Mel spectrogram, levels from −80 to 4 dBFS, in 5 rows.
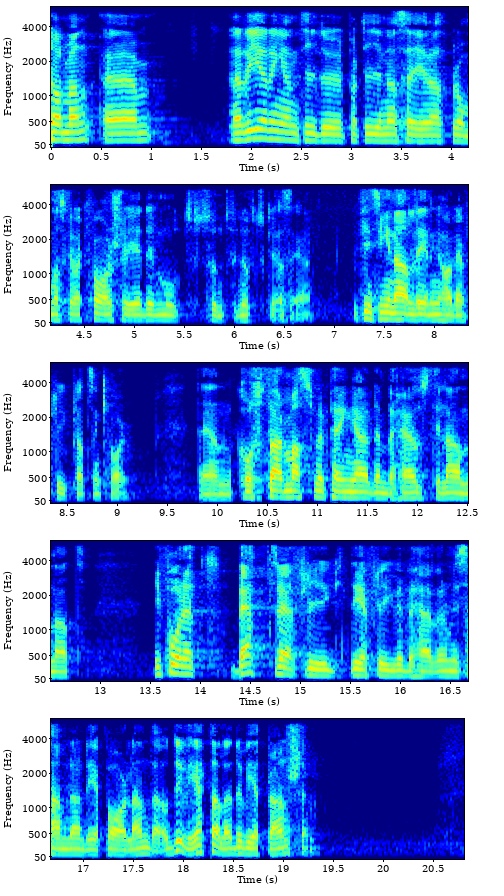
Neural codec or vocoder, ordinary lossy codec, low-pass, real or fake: none; AAC, 24 kbps; 5.4 kHz; real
